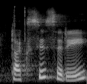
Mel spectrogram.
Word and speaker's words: Toxicity: do sistema FN e as pessoas pronunciam o nome dessa música errado e elas não sabem. Toxicity é toxicidade e a síba mais forte é o toxicity.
